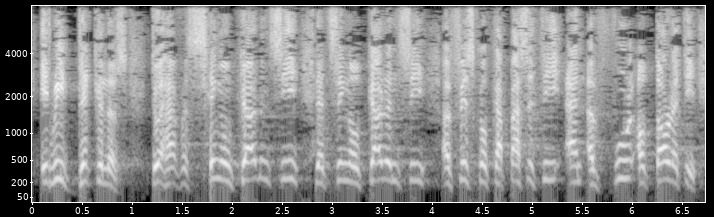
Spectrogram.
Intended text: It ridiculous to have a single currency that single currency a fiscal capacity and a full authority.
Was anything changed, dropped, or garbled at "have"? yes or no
no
